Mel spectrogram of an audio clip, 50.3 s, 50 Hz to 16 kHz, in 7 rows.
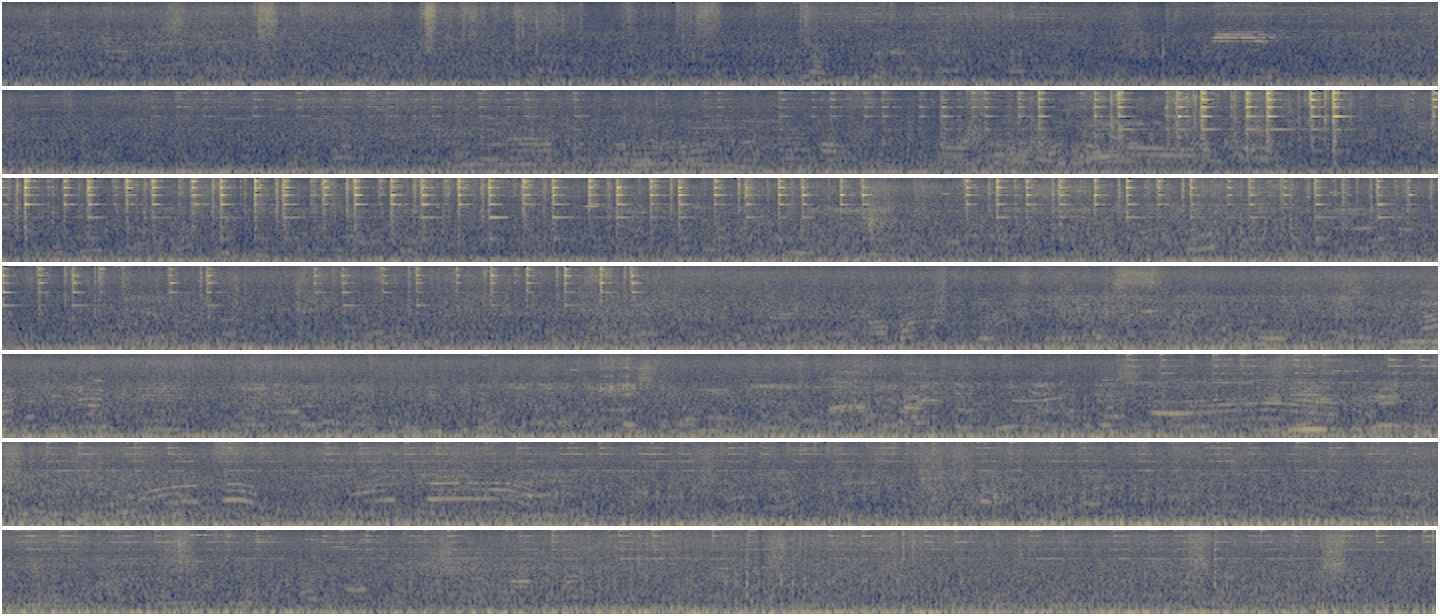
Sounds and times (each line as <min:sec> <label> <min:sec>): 0:06.5 pedestrian passing 0:26.5
0:07.0 bikes 0:24.9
